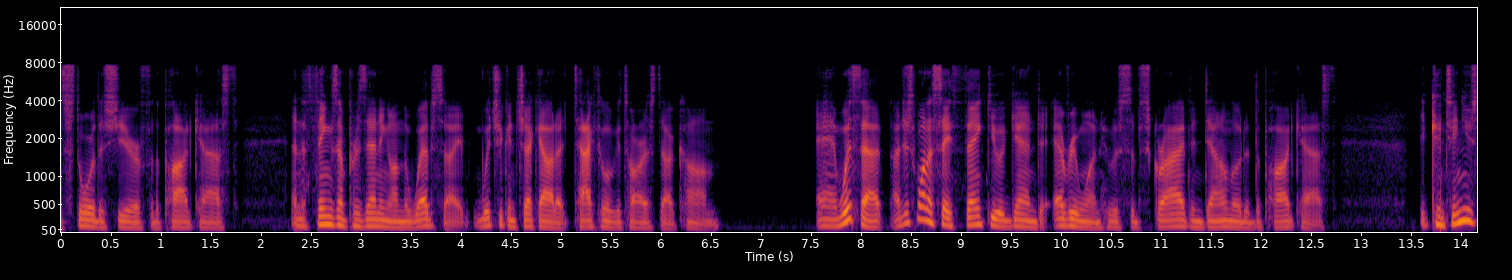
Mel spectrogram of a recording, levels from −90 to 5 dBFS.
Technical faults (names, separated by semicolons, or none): concealed Bluetooth headset packet loss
